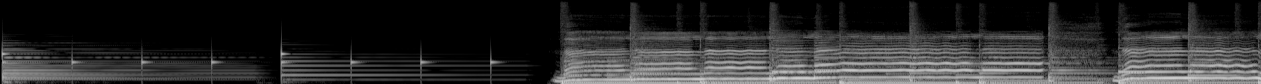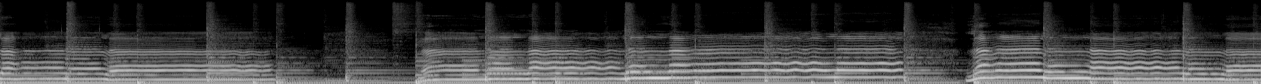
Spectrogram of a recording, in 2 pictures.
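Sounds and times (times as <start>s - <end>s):
person sight singing pop vocals: 5.6s - 15.6s, 16.8s - 25.2s.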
